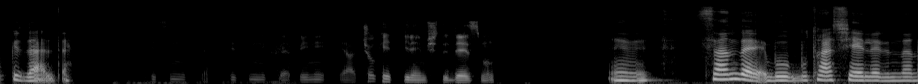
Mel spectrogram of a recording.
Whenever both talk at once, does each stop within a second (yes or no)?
yes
